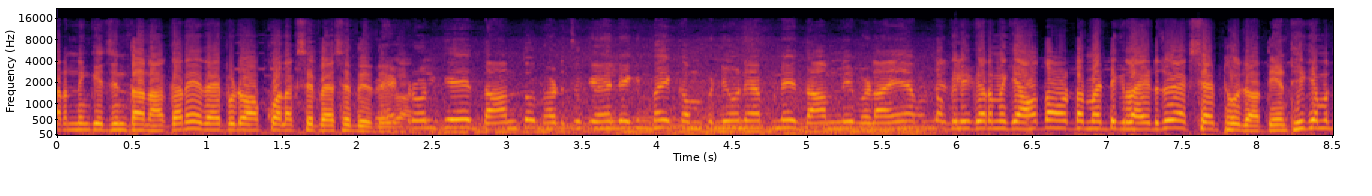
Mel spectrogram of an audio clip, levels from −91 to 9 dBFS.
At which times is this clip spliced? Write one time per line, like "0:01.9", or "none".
0:02.2
0:05.9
